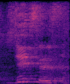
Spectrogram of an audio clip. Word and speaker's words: GCFS: Jesus. No, file system. Yeah, but it's just the Jesus file system. You just have to pronounce it like that.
